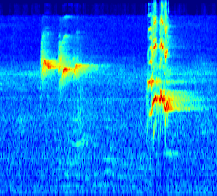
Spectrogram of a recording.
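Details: Caged greater green leafbird above a pond sings two brief phrases: a high thin whistled slur, then a louder, harsher chirped note that falls slightly, over a faint steady hum.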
